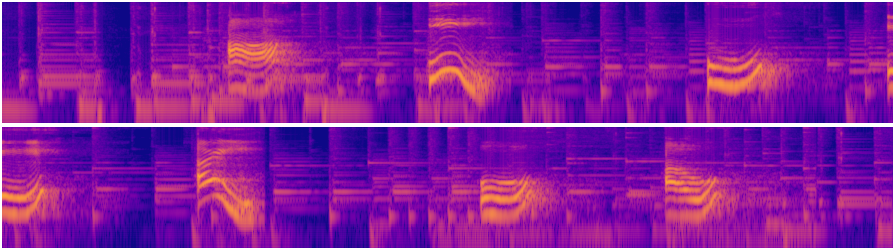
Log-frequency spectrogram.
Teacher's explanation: इनका उच्चारण करते समय ह्रस्व स्वरों की अपेक्षा दुगुना समय लगता है इनकी संख्या सात है आ ई उऊ ए ई ओ औ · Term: दीर्घ स्वर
